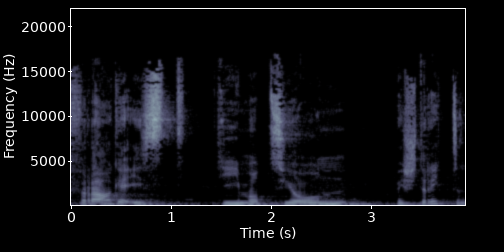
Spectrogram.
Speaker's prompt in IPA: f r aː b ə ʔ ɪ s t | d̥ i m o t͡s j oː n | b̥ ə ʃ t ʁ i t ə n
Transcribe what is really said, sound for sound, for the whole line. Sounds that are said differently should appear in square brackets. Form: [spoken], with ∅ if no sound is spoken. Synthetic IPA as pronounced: f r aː [ɡ] ə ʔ ɪ s t | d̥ i m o t͡s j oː n | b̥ ə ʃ t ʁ [ɪ] t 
